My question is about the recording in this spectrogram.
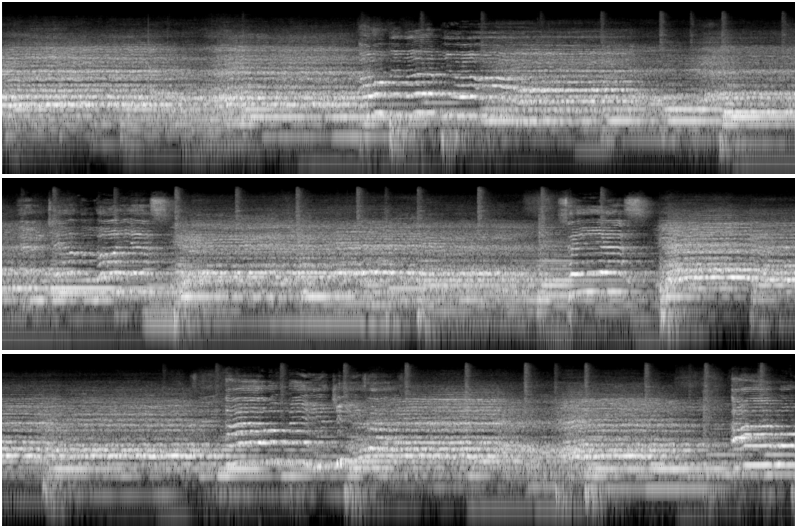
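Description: Mixed church choir of men and women singing a gospel song in sustained chords, with a brief break around two-thirds of the way through before the singing picks up again.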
